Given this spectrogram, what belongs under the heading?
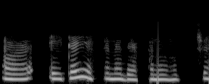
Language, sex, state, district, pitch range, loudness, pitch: Bengali, female, West Bengal, Dakshin Dinajpur, 230-270 Hz, -27 LUFS, 250 Hz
